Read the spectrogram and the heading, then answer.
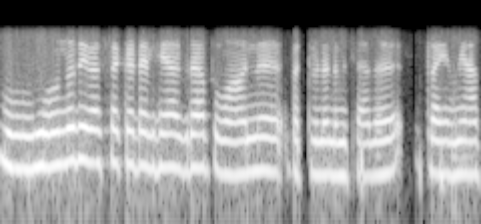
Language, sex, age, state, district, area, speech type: Malayalam, female, 18-30, Kerala, Malappuram, rural, conversation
